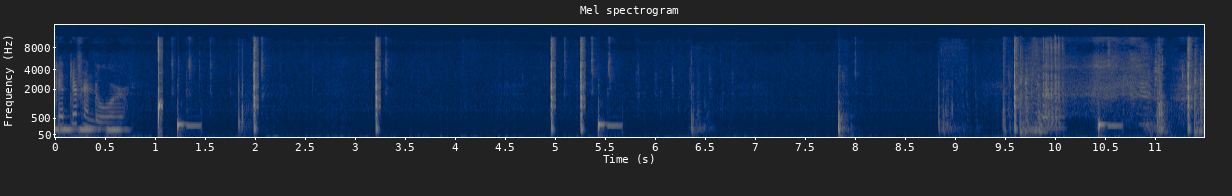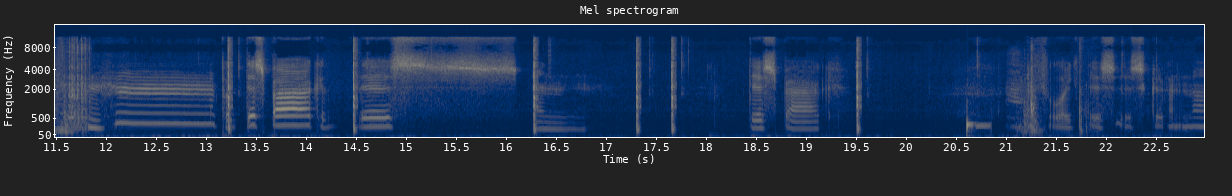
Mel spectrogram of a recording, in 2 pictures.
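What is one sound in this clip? Short menu clicks sound now and then from a video game.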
